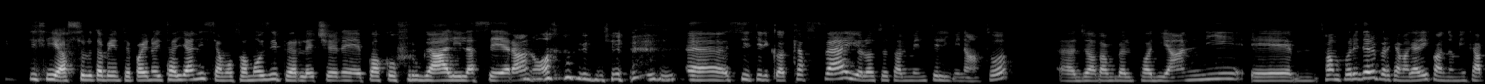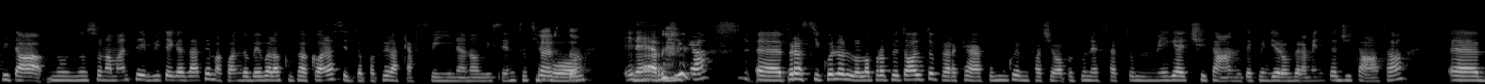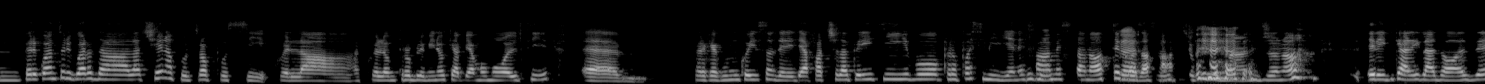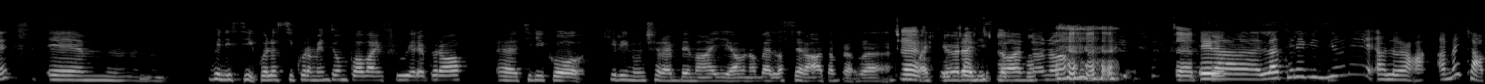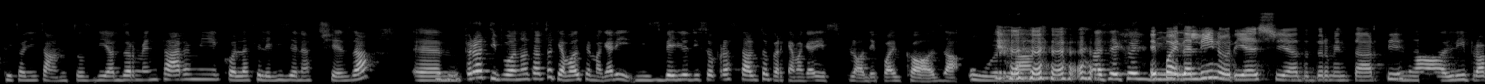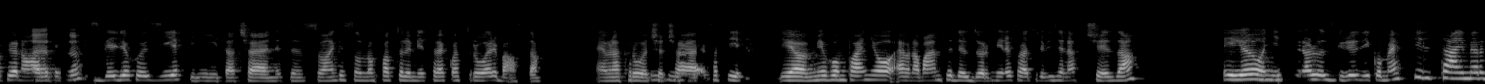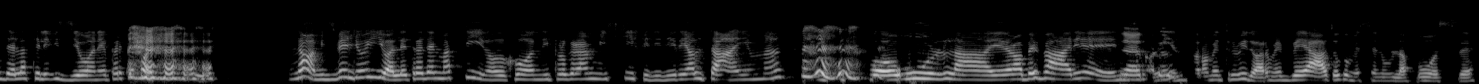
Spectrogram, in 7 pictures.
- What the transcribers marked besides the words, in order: chuckle; unintelligible speech; tapping; chuckle; drawn out: "quella"; chuckle; laughing while speaking: "no"; drawn out: "Ehm"; chuckle; chuckle; chuckle; other noise; "cioè" said as "ce"; "cioè" said as "ce"; chuckle; giggle
- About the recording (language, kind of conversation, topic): Italian, podcast, Come gestisci le notti in cui non riesci a dormire?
